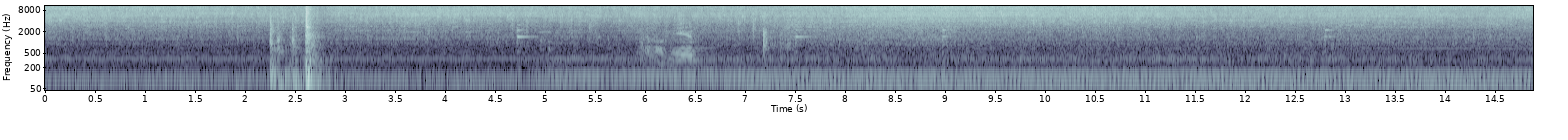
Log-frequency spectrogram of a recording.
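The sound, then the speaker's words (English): Meat sizzles steadily in a hot pan, a dense crackling hiss that carries through the whole stretch, broken early by a couple of sharp clacks and a few soft clinks. “I hope they can hear the sizzling in the podcast.”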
